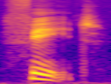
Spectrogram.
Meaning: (noun) 1. The presumed cause, force, principle, or divine will that predetermines events 2. The effect, consequence, outcome, or inevitable events predetermined by this cause
- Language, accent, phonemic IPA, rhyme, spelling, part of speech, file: English, US, /feɪt/, -eɪt, fate, noun / verb, En-us-fate.ogg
